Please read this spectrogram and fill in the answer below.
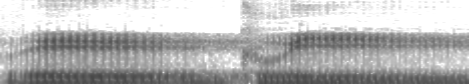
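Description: Music from a requiem's Introitus: a deep, sustained chanted tone with a bright ringing overtone above it. It enters abruptly, drops out briefly just after a second in, and comes back.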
